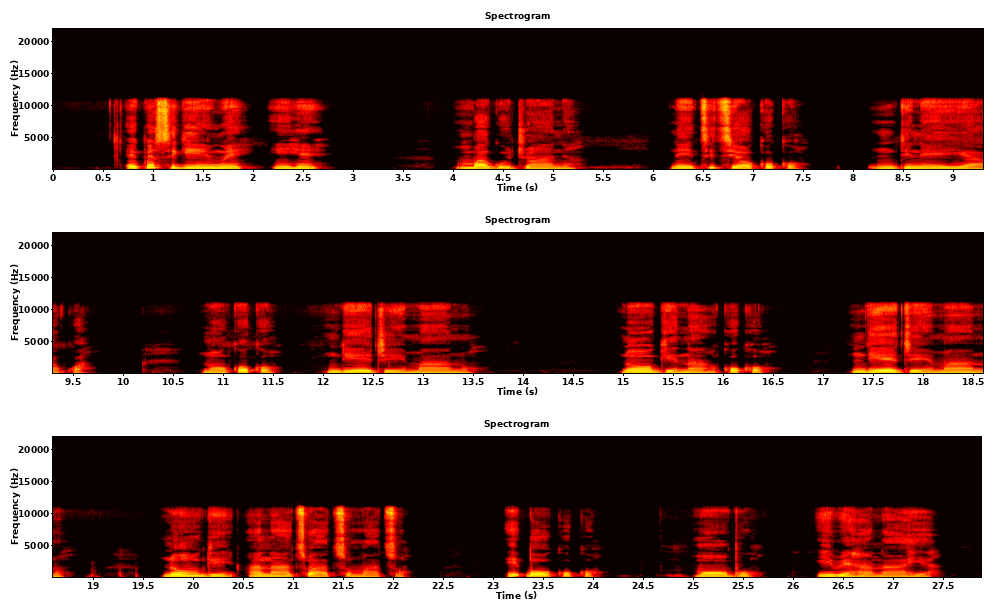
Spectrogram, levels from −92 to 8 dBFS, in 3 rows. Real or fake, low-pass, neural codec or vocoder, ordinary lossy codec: real; 10.8 kHz; none; AAC, 96 kbps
